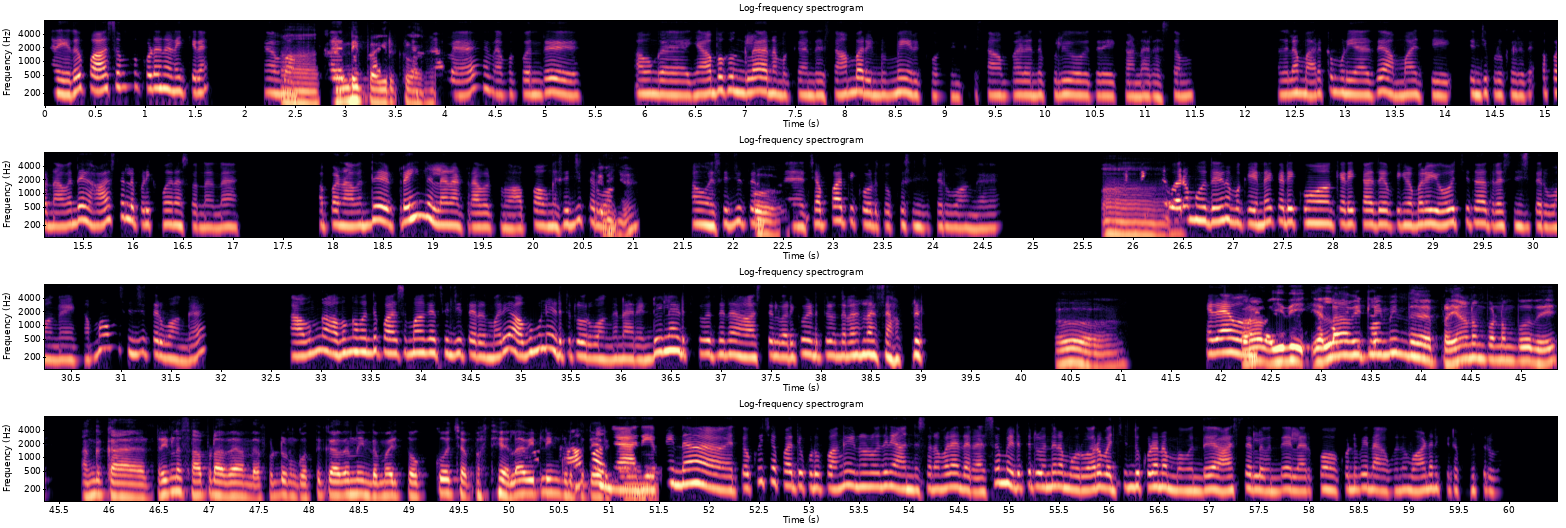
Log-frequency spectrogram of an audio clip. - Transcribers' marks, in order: static; distorted speech; unintelligible speech; in English: "ஹாஸ்டல்ல"; in English: "ட்ராவல்"; in English: "ஹாஸ்டல்"; drawn out: "ஓ!"; unintelligible speech; tapping; in English: "ஃபுட்"; laughing while speaking: "தொக்கும் சப்பாத்தியும்"; in English: "ஹாஸ்டல்ல"; in English: "வார்டன்"
- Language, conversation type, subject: Tamil, podcast, உங்கள் தனிப்பட்ட வாழ்க்கைப் பயணத்தில் உணவு எப்படி ஒரு கதையாக அமைந்தது?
